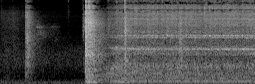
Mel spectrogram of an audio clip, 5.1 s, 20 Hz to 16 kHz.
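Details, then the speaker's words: 1967 Logan model 1875 lathe on a Phase-a-matic static single-to-three-phase converter at 240 V with a new plug. On the second start attempt with belts engaged, a click, then the motor reaches operating speed almost at once with a steady hum and faint even whine. Normal start and run. "You turn it on and it's pretty much up to operating speed."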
